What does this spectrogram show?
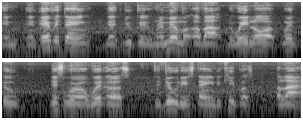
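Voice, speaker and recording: Against noticeable background noise, the speech comes at a fairly slow pace with fairly even intonation. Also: man, medium pitch for a man. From Florida. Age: 70s. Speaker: civil rights pioneer. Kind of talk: interview.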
